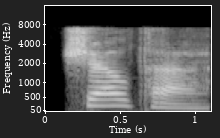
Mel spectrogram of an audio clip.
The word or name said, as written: shelta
